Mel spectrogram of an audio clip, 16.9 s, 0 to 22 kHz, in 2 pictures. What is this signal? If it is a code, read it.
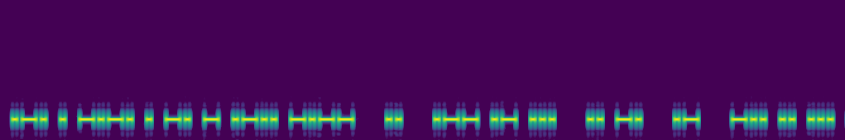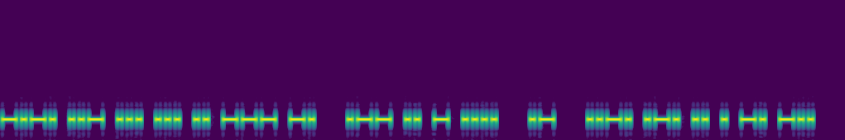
Morse code, heard as a keyed tone, about 25 wpm, 600 Hz. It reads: RECENTLY I WAS IN A DISCUSSION WITH A FRIEND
